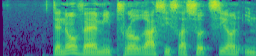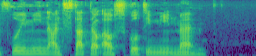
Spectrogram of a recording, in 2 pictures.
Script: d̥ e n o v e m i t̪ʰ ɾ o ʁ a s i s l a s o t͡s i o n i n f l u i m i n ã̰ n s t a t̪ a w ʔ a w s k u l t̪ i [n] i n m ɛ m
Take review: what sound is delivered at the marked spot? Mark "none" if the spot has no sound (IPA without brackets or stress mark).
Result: m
